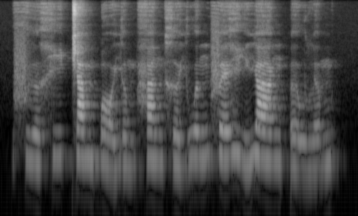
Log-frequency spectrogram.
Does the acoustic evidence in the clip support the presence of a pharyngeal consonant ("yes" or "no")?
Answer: no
